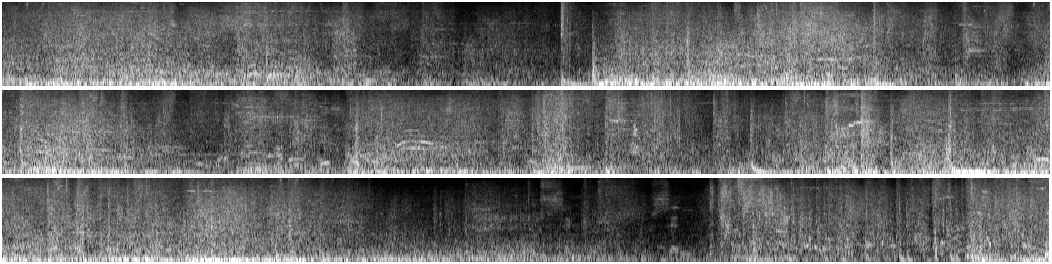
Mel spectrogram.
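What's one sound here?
Game spell effects crackle, whoosh and boom in a fast battle.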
